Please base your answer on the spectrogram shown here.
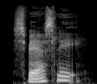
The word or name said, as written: sværdslag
